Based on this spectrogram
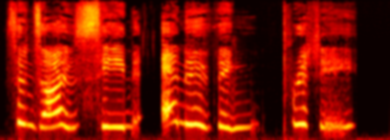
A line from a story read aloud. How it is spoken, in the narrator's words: she gasps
